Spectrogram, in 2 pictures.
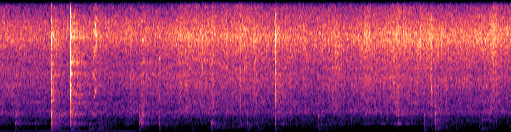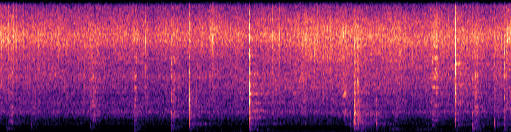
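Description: Ground onion paste frying in oil with red chili powder and turmeric, sizzling steadily as a steel spoon stirs and mixes it, the spoon clicking and scraping against the pan now and then.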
